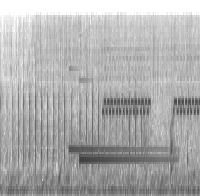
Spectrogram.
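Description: Fast run of knife chops on a cutting board, then a phone ringing in two short bursts, with a couple of held musical tones under the first ring.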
